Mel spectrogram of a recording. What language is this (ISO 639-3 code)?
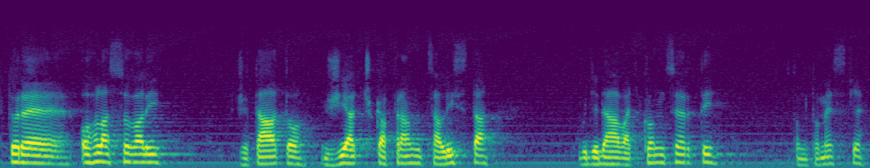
slk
